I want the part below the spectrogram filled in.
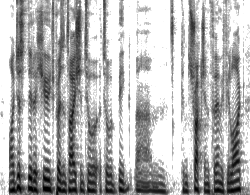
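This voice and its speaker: A somewhat breathy man with an Australian accent, medium pitch and ordinary pitch variation, on a very clean recording with a silent background. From Melbourne, Australia (Brunswick). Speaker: security company founder. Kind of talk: interview.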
